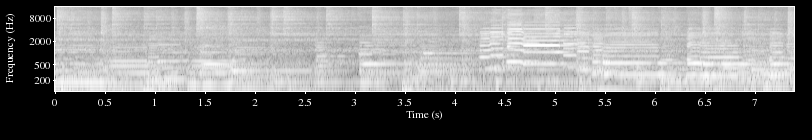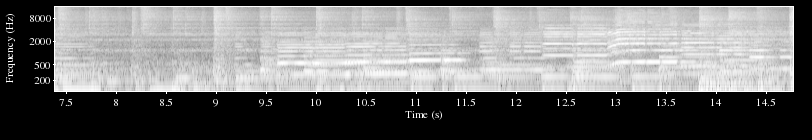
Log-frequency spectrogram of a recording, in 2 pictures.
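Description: Small jazz group playing live: a tenor saxophone leads a melodic line over piano, double bass and drums, sliding up into a high note near the end.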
